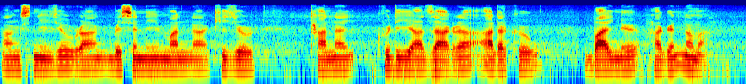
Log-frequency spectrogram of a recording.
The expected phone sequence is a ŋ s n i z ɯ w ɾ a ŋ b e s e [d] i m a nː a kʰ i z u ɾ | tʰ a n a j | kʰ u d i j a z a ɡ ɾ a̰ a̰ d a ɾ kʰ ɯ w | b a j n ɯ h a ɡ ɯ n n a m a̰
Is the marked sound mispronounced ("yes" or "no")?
yes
